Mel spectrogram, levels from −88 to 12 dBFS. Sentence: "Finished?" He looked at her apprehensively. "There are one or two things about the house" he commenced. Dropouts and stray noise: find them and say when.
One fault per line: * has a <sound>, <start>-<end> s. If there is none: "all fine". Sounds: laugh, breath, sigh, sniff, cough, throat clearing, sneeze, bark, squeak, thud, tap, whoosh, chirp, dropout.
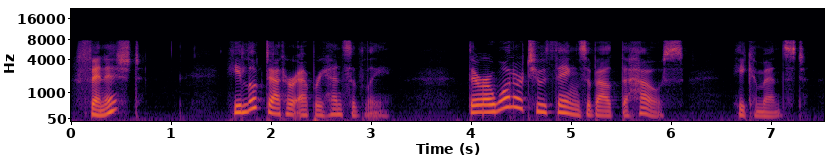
all fine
